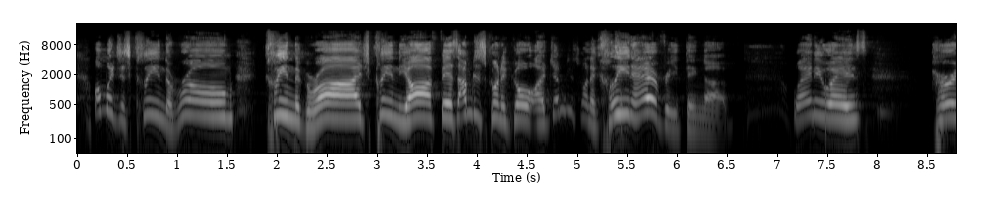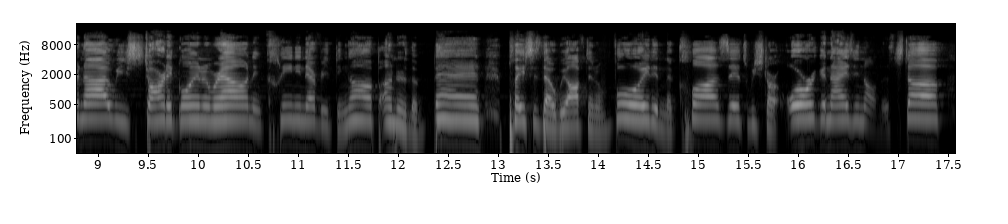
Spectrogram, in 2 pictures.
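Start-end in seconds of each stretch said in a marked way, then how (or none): 0.2-6.5 loud, high-pitched yelling. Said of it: "like, yell and you're like".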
